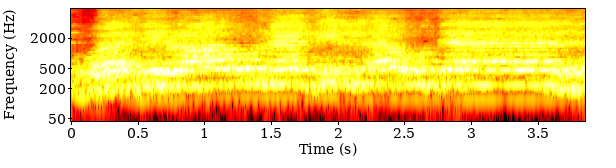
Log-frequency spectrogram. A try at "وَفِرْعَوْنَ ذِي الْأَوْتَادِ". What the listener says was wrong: رق الراء، وفرعون ذي الأوتاد،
